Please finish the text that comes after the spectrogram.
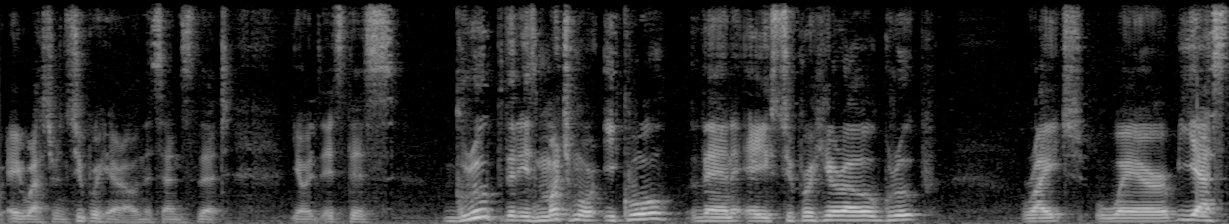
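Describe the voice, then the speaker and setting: Man thinking aloud, halting and analytical. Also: medium pitch. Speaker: live stream host. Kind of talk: casual rambling live commentary on anime and comics.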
